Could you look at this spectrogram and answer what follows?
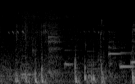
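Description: Horse hooves clip-clopping in Zelda: Breath of the Wild, a quick run of close hoof beats with a brief whinny-like cry among them, the game's soft ambience beneath.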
